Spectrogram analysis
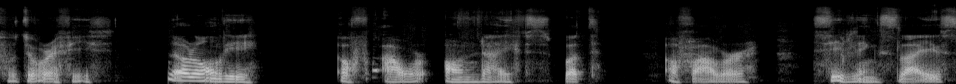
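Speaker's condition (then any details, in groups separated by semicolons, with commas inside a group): ALS; vocal cords affected, limited energy to speak or move; voice severely damaged, hard to understand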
